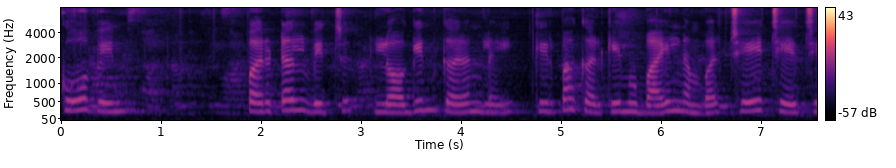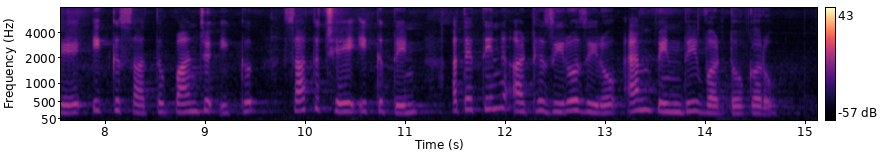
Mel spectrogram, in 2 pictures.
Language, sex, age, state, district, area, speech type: Punjabi, female, 18-30, Punjab, Ludhiana, urban, read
